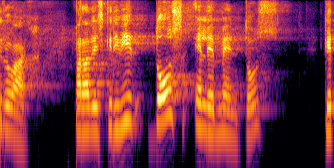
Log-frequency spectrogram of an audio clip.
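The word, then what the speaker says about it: רוח: Aquí se usa otra palabra hebrea que es se escribe roach con R de Raúl A. Se pronuncia roaj.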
